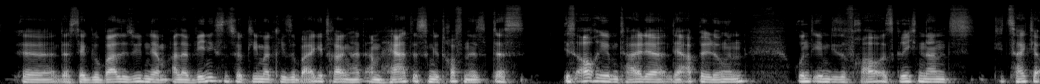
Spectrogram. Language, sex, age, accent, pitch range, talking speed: German, male, 50-69, German, 115-135 Hz, 185 wpm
